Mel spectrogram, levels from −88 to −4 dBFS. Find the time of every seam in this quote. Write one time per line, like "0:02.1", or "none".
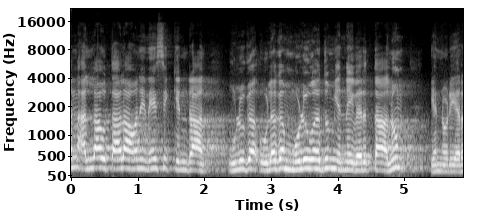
none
